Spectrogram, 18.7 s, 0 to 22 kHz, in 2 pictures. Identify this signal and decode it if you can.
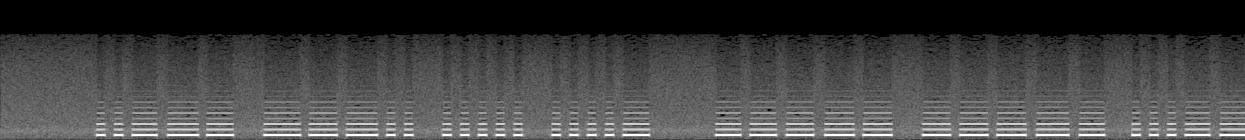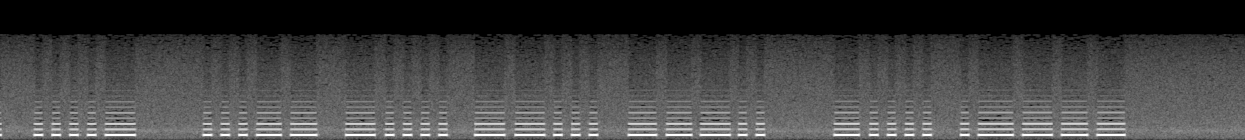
Morse code, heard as a keyed tone, hand-sent with a bug key, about 18 wpm, 870 Hz. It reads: 2854 0034 3678 61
